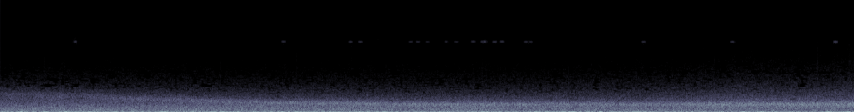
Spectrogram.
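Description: A steady, loud rumbling roar of noise with no distinct strikes or pitched sound, its higher part thinning so that it settles into a deeper roar.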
